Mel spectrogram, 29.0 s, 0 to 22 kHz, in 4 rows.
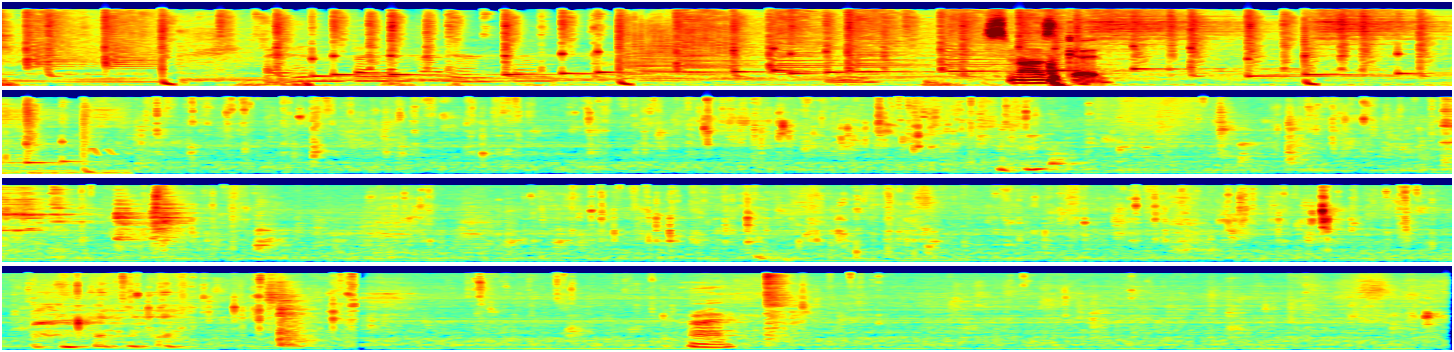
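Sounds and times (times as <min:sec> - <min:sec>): dogs eating from metal bowls: 0:08.0 - 0:29.0.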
